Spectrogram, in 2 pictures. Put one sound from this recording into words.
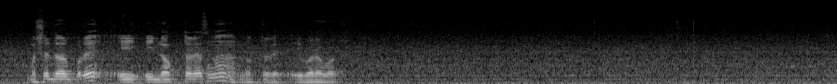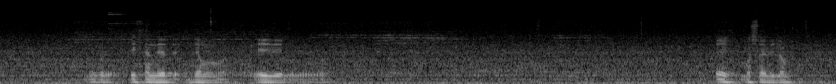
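Small plastic connectors click and rattle as hands work on a circuit board.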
